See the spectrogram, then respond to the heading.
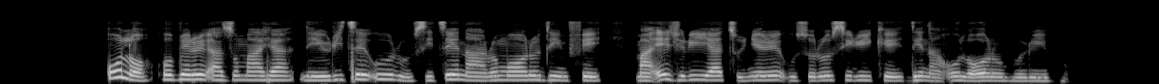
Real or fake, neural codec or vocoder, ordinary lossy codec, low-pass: real; none; none; none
